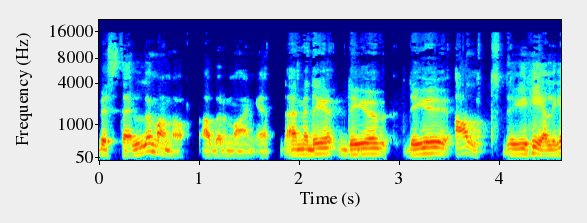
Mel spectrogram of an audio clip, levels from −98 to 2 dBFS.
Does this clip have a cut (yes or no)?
yes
